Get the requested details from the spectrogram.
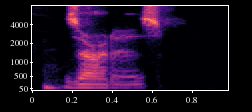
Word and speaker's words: Zardes: And then there was uh Zard Zardis Zardis. How do you say that? Zardes. Zardes. I said it wrong earlier.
